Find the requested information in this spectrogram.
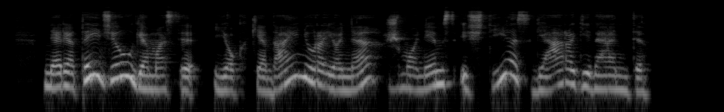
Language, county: Lithuanian, Alytus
